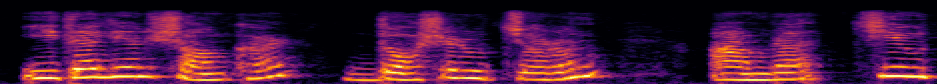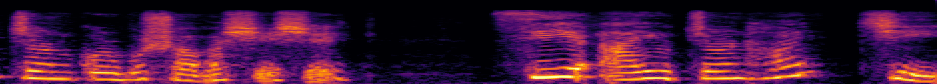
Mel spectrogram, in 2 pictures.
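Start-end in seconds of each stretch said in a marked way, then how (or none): none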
